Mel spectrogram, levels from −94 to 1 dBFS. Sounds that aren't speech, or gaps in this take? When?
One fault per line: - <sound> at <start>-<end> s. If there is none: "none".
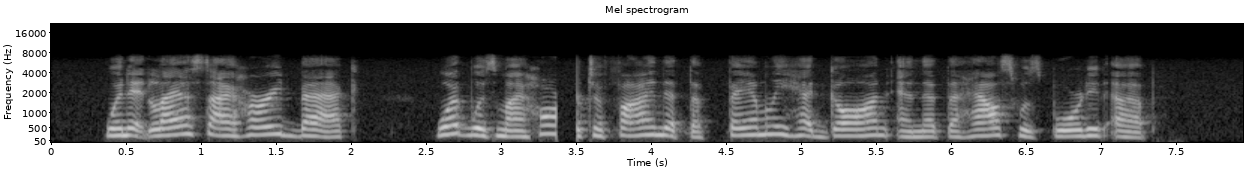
- dropout at 3.4-3.5 s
